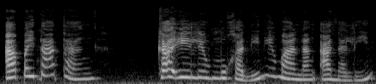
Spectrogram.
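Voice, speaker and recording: A woman's voice: high-pitched, sing-song, unhurried, sharp tone, slight background noise, heavily acted. A woman playing a playful, teasing younger sister in an Ilocano audio drama.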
